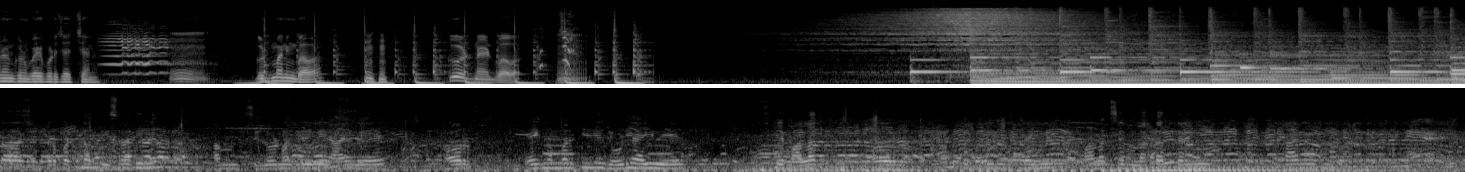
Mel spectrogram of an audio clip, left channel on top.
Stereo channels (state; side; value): different; both; correlation 0.00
